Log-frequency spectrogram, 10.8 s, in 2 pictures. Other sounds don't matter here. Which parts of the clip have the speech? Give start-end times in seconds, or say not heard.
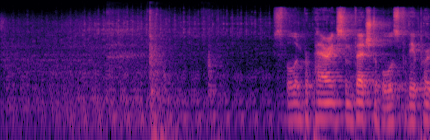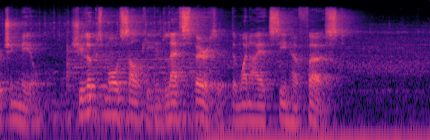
3.5-9.7.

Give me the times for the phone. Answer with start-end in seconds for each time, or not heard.
not heard.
